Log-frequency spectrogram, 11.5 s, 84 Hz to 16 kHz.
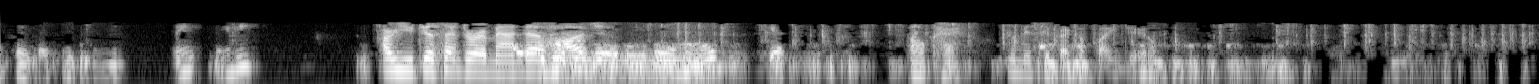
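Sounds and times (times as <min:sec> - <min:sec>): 
speech: 0:00.1 - 0:00.8, 0:02.9 - 0:05.5, 0:06.8 - 0:09.0
typing on a computer keyboard: 0:05.0 - 0:11.5.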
